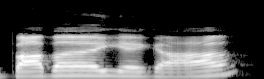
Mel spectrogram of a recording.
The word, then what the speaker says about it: Baba Yaga: I also love and respect that you pronounced Baba Yaga. We just say Baba Yaga. You pronounced it like the correct way.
